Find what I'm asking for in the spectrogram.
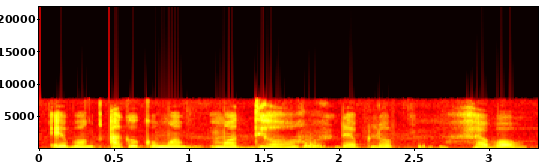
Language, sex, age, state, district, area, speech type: Odia, female, 18-30, Odisha, Subarnapur, urban, spontaneous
